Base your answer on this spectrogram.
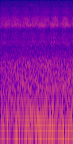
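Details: A cicada chirps near Gelendzhik on the Black Sea coast, by a derelict narrow-gauge railway at a disused marl quarry on the way to Mount Neksis: a steady, high, shimmering buzz over low rumbling background noise.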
